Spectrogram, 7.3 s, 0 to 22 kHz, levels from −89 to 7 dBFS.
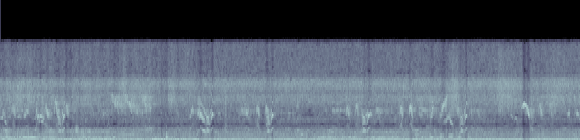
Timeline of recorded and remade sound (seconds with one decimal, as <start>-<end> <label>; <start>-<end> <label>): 0.0-7.3 recorded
